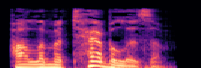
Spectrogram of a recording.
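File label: "holometabolism", British English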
